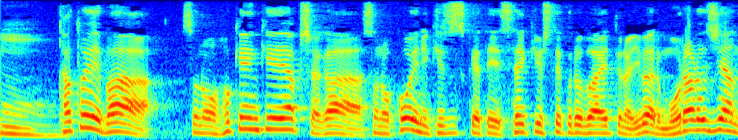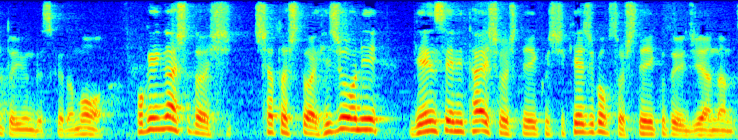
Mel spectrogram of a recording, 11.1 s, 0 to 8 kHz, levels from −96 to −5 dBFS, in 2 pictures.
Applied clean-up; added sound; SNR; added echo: none; none; none; none.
